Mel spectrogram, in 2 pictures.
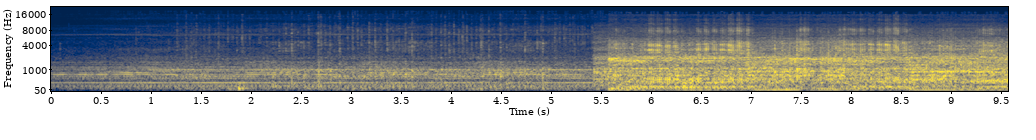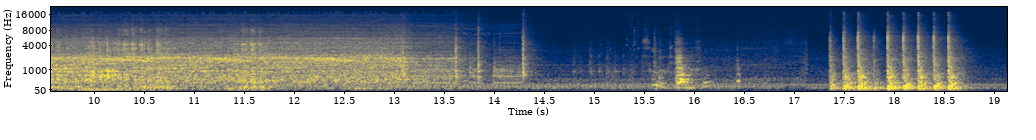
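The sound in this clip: A kitchen machine nicknamed Elvis is started while a vegan cake is being made: a low hum gives way to a loud, steady whirring that runs for several seconds, stops, and is followed by a few clattering knocks.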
